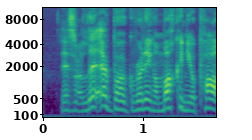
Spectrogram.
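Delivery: badly done, put-on Scottish accent. Recalling the guy from the old theme park, imitating a scottish guy. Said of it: "He was like a Scottish guy".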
